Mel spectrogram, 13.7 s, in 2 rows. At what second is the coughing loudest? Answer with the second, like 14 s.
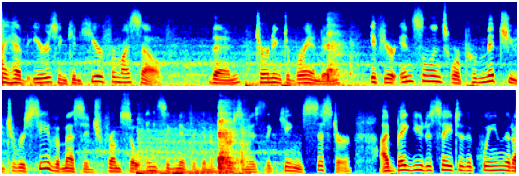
10 s.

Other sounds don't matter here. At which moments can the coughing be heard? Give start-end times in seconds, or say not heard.
3.2-4.8, 8.7-10.2.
